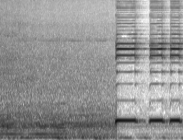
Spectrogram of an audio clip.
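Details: Yamaha Jupiter Z carbureted motorcycle: background rumble, then several clean, steady horn blasts at one firm pitch. The horn is strong and healthy, and the turn-signal light did not flicker, indicating a good battery.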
